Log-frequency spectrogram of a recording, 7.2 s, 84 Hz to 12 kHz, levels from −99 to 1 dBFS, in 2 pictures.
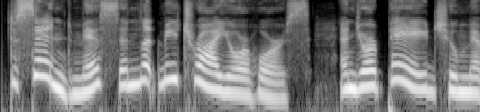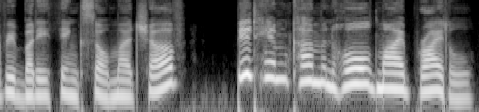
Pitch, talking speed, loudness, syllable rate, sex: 245 Hz, 190 wpm, -16 LUFS, 4.8 syllables/s, female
